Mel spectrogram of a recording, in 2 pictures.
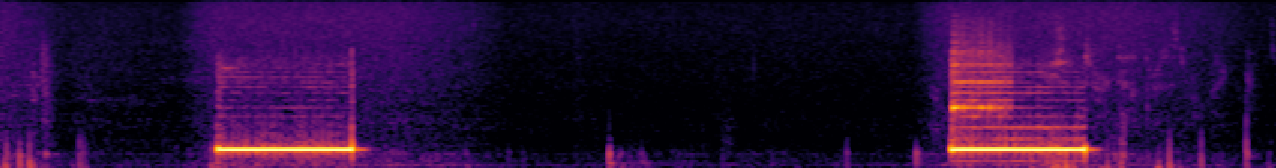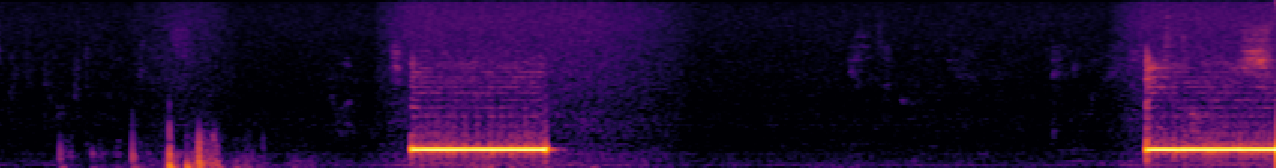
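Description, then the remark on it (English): A foreign-style telephone ringing tone on a call to a hotel repeats four times, each a steady one-second buzz followed by about four seconds of near silence, as the call goes unanswered. “Foreign ring.”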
